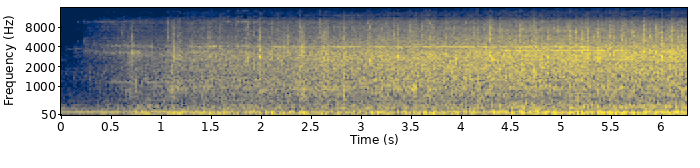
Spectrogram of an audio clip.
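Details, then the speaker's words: Hornby APT model train coaches after about two weeks of use, running laps before cleaning: thin high squeal and faint ticking build as they roll round. Squeak from dirty wheels and copper pickup contacts. "all right so there you heard it uh squeak around the track so what i'm gonna do next is basically uh go from one end to the other and uh clean the wheels and clean the uh copper contacts"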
